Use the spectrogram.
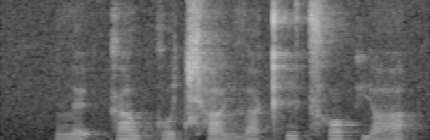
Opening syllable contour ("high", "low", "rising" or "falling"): low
